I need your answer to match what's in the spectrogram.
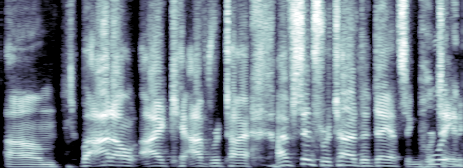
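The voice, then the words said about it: Southern US accent. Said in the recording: “this Southern accent”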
